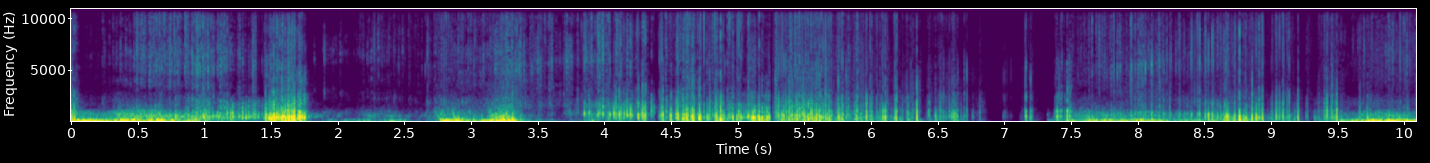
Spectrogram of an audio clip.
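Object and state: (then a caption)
Foam microphone windscreen being scratched. Long pointed green acrylic nails scratch a purple spherical foam cover on a microphone, ending with single-nail touches. The result is dense, muffled, crackly scraping, heavy in low rumble with little high end, coming in bursts that briefly drop to near silence before starting again.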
